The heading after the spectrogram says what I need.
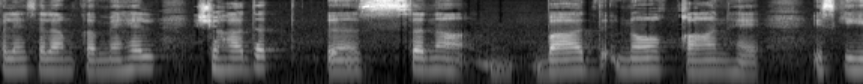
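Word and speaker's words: سناباد نوقان: شہادت پائی۔ آپ علیہ السلام کا محل شہادت سنا بعد 9 قان ہے۔ اس کی ہجے کرتے ہیں سین نون الف بے الف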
